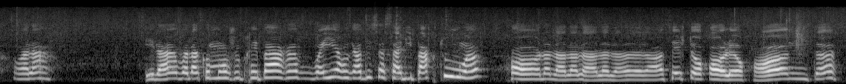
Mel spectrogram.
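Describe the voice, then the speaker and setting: A woman speaks in a high pitch with an Alsatian accent and ordinary pitch variation. She takes long, frequent pauses, and there is noticeable background noise. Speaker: cooking video host. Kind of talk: casual talk to camera. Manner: humorous, chatty.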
